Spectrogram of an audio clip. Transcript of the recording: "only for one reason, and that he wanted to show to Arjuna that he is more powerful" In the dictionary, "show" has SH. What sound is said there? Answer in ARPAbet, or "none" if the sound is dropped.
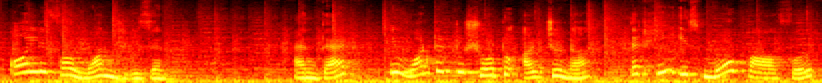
SH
